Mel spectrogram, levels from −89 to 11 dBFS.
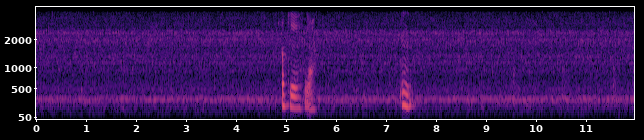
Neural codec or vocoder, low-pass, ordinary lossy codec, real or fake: vocoder, 22.05 kHz, 80 mel bands, HiFi-GAN; 3.6 kHz; none; fake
